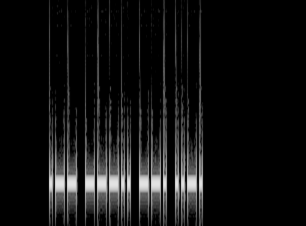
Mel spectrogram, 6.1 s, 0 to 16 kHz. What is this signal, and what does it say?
Morse code, heard as a keyed tone, about 20 wpm, 700 Hz. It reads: W8GF
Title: USA Call Signs - 4 Characters - Repeated 2x - 20wpm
